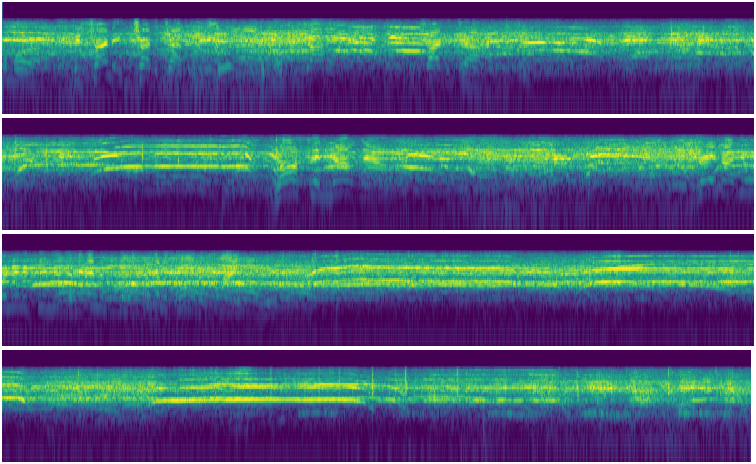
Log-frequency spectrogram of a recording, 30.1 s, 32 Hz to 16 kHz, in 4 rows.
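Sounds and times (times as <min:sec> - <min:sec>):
crowd cheering and shouting: 0:00.0 - 0:30.0
high-pitched screams: 0:05.2 - 0:30.0.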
